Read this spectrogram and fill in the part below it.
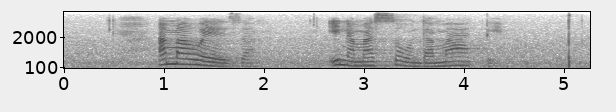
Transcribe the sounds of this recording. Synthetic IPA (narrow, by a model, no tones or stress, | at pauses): amawɛza | ɛnamasɔndʱamaːd̥ʱɛ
